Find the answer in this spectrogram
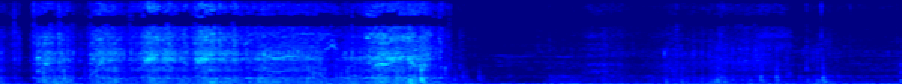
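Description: Axial Basecamp RC crawler with a Castle brushless motor, its motor and geared drivetrain running as it crawls over rock, tires scrabbling on the stone. Louder for about the first three seconds, then quieter.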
